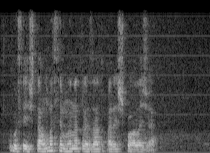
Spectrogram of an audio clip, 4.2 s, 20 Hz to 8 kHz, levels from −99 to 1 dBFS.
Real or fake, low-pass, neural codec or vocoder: real; 7.2 kHz; none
